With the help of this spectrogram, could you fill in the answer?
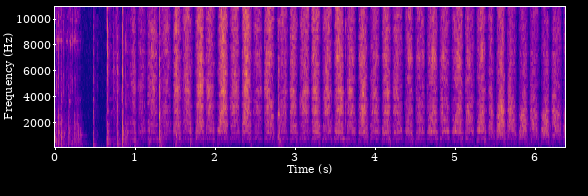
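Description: Fingertips and nails tap and scratch the front panel of a red and grey Samsung canister vacuum cleaner with a hollow hard plastic body, sitting on a wooden shelf, close to the microphone. A fast, steady run of dry, bright scratching strokes with little low end follows a few sharper opening taps.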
